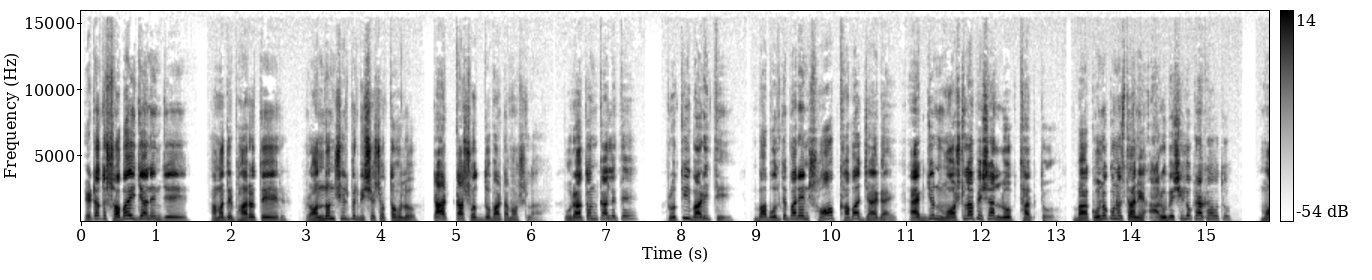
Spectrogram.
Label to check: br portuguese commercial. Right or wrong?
Wrong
